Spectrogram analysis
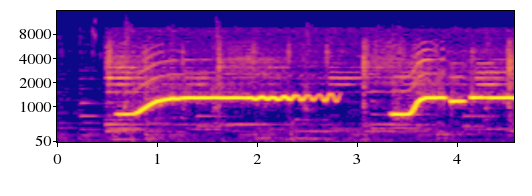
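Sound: human whistling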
